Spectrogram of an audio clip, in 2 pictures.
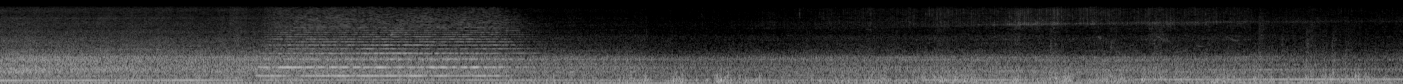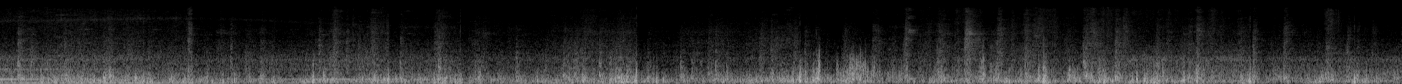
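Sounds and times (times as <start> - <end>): train rumbling: 0.0 - 28.0
train horn: 2.5 - 5.6
train wheels clicking: 6.2 - 28.0.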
